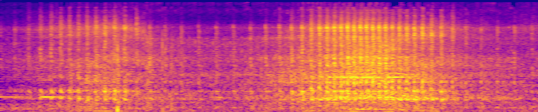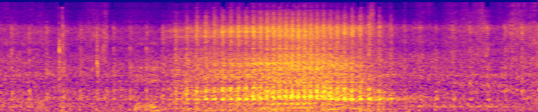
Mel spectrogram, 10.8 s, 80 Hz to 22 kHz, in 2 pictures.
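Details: Jaguar XF S 3.0 V6 diesel 275: engine revved up and down twice with a fast rattling knock that swells with revs; engine knocking noise, reported resolved, cause not stated.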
